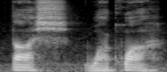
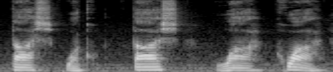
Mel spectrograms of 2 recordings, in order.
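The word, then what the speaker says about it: תְּשׁוּקָה: Hey, and when we go into the Hebrew term for desire in Genesis 3:16, it's Strong's H 8669, pronounced as Thash Wakwa. Thash Wakwa.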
